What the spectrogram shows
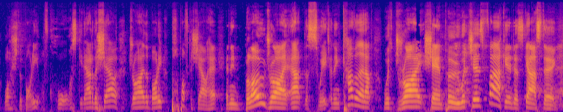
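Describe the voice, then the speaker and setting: A man with a New Zealand accent performing a stand-up comedy set on a club stage, telling stories and acting out other people's voices. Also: on the high side. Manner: animated storytelling, acts out voices.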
